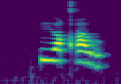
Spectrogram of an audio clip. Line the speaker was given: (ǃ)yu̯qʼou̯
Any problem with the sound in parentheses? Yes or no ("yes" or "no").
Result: yes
